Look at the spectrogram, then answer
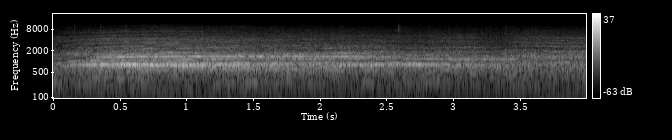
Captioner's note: audience cheering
